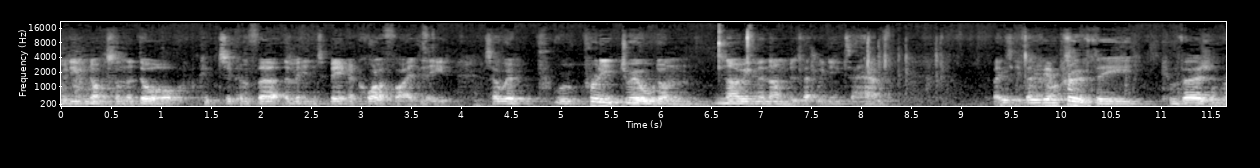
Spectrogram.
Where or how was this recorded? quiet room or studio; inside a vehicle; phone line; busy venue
busy venue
